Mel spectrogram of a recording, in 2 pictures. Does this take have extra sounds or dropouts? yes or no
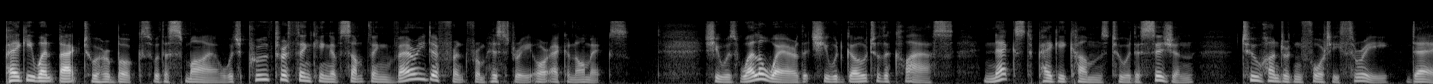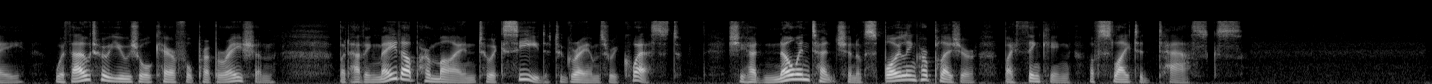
no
